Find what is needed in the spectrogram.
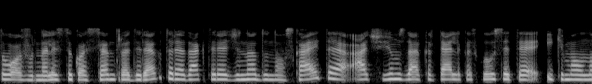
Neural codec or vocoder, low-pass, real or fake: none; 5.4 kHz; real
